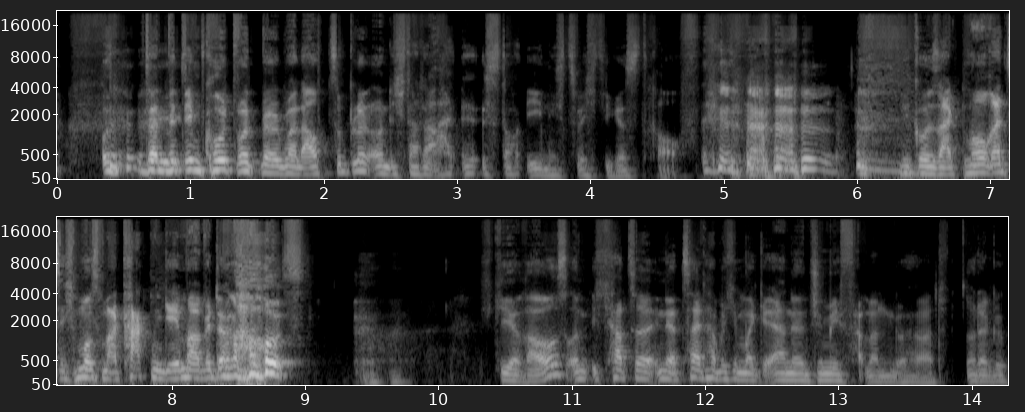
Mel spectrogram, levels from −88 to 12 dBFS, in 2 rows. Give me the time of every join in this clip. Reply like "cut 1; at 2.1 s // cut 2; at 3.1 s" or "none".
none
